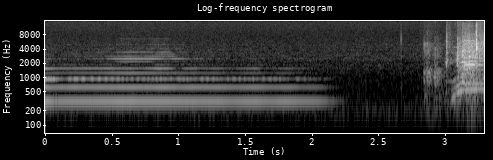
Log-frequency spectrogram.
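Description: A saxophone holds a long, steady note, then stops.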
